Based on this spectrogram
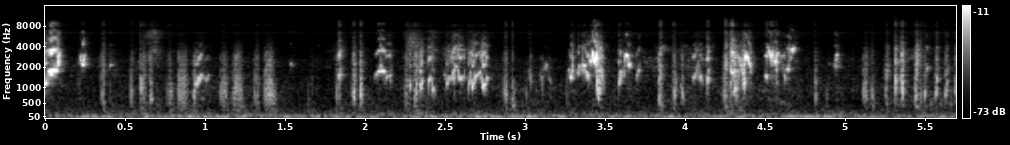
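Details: Couple of relaxed budgerigars, the male mimicking human speech; a steady stream of scratchy chirps, squeaks and short trills that run together without a break.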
